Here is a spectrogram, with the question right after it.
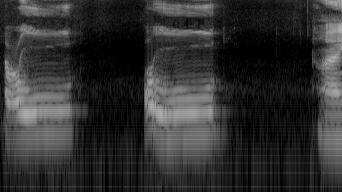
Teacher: இந்த ஐன் வந்து நடுத்தொண்டையிலேருந்து வரணும், வசத்தல் ஹல்க்கு.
